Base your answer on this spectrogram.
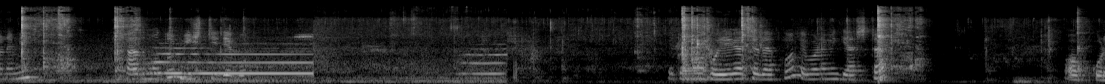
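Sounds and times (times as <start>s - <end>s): metal spatula scraping wok: 0.1s - 5.4s, 8.7s - 10.5s
food sizzling: 0.4s - 10.6s
steady pitched tone: 1.4s - 3.2s.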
